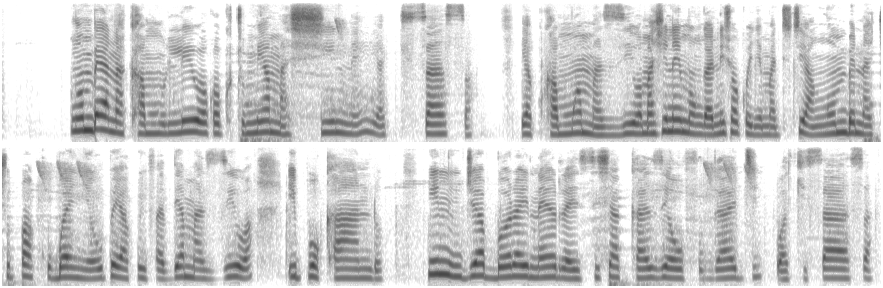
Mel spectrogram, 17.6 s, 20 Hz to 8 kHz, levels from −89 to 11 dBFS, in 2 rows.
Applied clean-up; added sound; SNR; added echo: neural mask model RNNoise.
